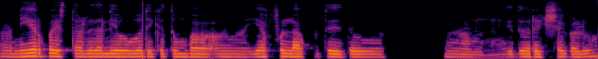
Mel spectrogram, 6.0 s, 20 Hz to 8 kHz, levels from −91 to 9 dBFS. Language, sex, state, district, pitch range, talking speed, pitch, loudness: Kannada, male, Karnataka, Bellary, 140-150 Hz, 90 wpm, 145 Hz, -24 LUFS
